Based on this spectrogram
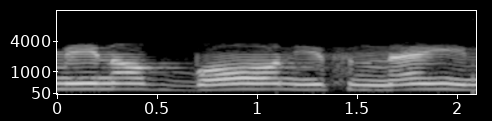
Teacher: إن حضرتك أبدلت الهمزة وقلت الضان. وهذه الهمزة لا تبدل لورش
